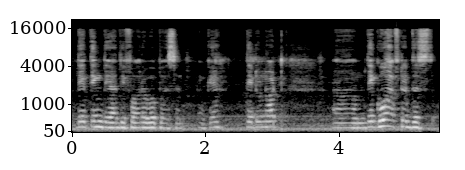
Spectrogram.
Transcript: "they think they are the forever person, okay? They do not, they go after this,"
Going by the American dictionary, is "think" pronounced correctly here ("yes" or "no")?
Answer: no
